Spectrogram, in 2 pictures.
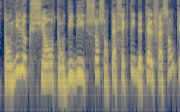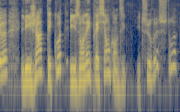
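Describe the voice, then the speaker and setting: A man with a Quebec French accent and a high voice co-hosts a talk show, explaining a science topic in a casual, rambling way. He speaks briskly with few pauses, lively and full of fillers and restarts, in a dry, studio-quality recording.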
